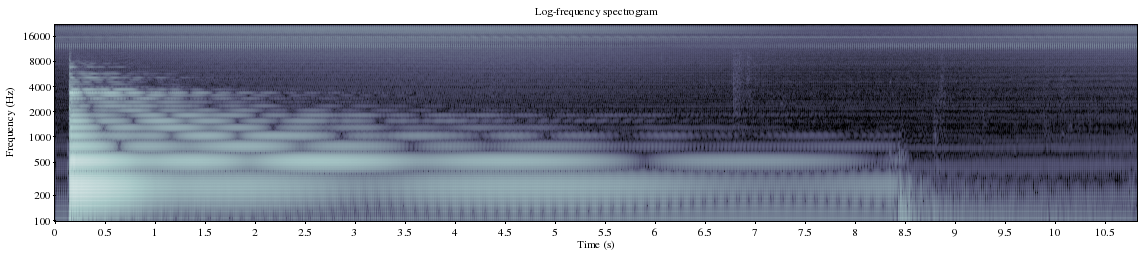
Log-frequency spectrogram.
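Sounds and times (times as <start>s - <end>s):
piano note C: 0.0s - 8.5s.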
